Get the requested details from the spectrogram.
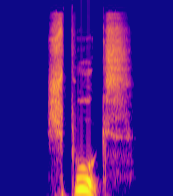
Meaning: genitive singular of Spuk
- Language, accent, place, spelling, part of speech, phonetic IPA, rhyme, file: German, Germany, Berlin, Spuks, noun, [ʃpuːks], -uːks, De-Spuks.ogg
